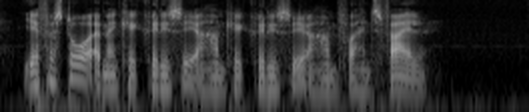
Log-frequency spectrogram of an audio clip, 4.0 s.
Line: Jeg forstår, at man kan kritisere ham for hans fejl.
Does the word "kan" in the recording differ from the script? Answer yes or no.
no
